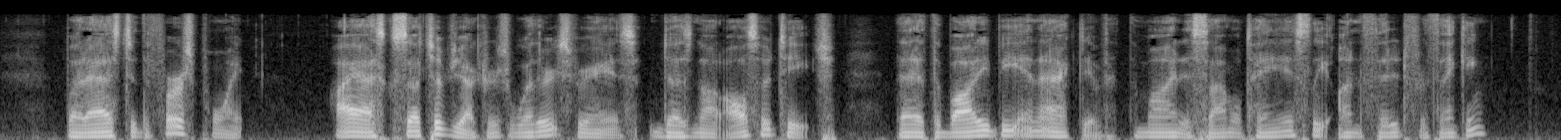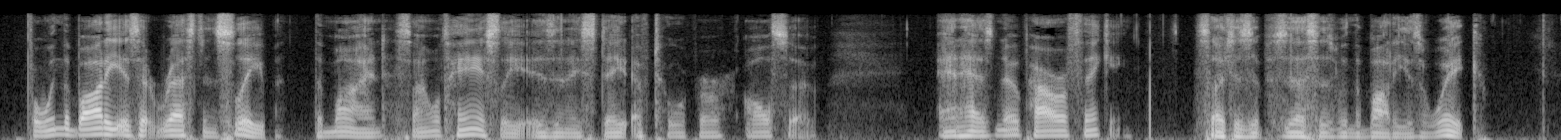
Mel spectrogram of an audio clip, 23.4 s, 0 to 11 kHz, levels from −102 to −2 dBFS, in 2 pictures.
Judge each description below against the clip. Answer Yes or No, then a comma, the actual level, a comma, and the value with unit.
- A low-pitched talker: Yes, very low, 95 Hz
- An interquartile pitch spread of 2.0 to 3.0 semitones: No, average, 3.6 semitones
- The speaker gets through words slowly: No, average, 160 wpm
